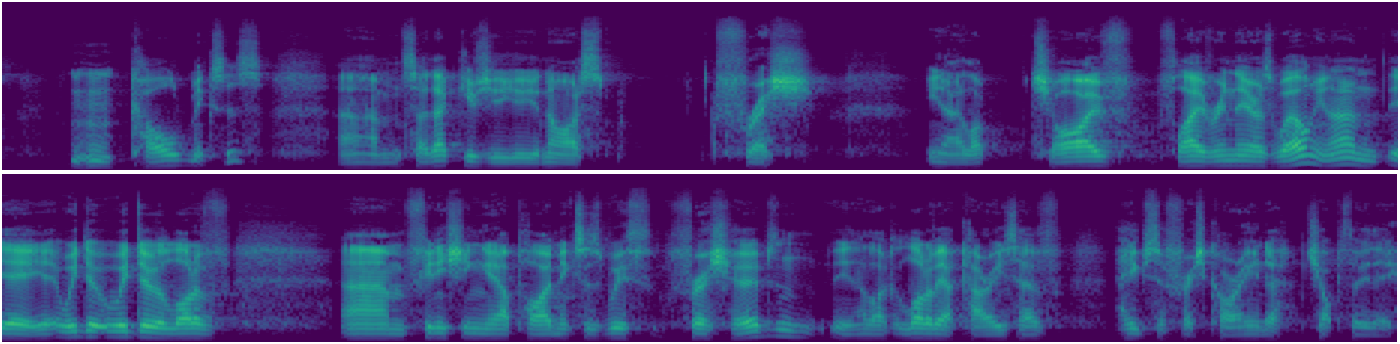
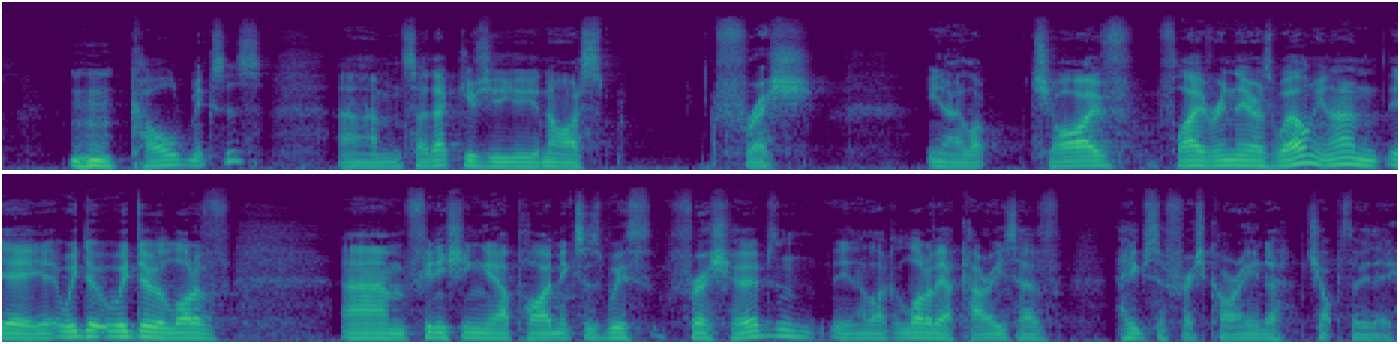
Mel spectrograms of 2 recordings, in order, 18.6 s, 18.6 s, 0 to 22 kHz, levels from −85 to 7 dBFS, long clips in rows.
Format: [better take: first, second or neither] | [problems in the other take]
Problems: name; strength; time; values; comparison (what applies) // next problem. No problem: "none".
second | thin; very; fading below 400 Hz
